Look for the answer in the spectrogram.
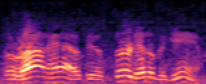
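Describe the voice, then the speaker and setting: An American man calling baseball play-by-play in 1960s radio style, with a measured, unhurried, factual delivery. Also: a little high, a bit bright. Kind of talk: 1960s live radio sports commentary. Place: ballpark broadcast booth. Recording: dull, noisy 1960s AM radio broadcast.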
